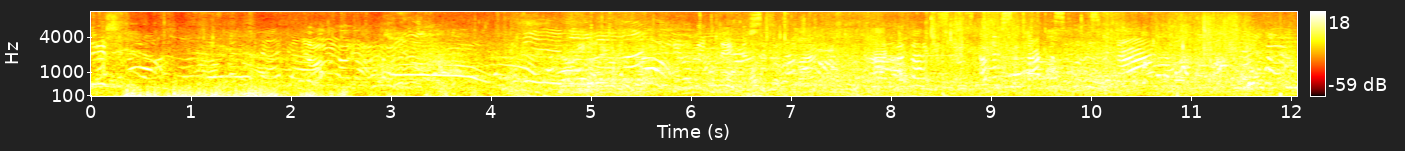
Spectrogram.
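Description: A woman talks to children close by.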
